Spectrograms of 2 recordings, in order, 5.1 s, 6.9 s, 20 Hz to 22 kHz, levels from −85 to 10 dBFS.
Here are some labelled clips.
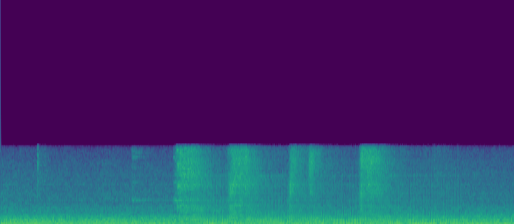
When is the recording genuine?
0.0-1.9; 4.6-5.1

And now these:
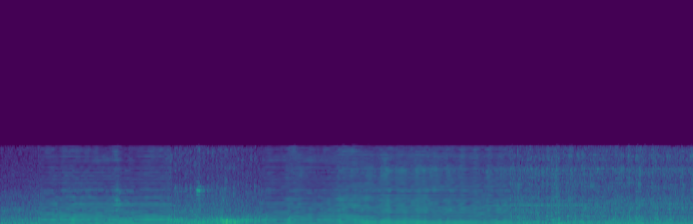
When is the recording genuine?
0.0-0.4; 1.7-2.6; 5.1-6.9

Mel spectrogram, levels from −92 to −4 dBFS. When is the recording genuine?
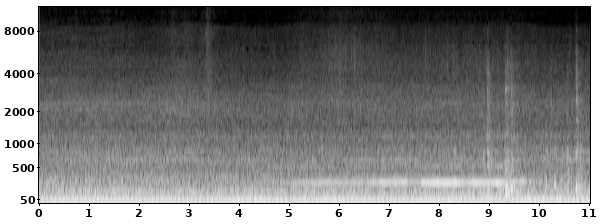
0.0-11.0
